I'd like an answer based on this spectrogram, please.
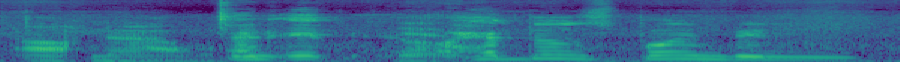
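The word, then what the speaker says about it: Arnaut: now or yes but obviously in in his language it was spelt and pronounced ah now and have those poem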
